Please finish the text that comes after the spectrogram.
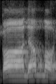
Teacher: Kalau sebelumnya fathah, dhammah, sebelum kata Allah ada harakat fathah atau dhammah, sudah ucapan lafzul jalalah lamnya tebal.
